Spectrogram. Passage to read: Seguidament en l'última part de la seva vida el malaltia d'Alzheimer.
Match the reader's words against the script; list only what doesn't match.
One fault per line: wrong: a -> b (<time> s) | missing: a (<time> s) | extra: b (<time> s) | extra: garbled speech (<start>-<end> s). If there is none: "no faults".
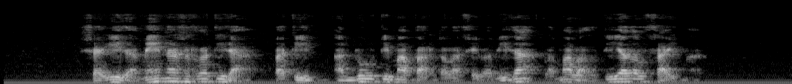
extra: es retirà patint (1.7 s)
wrong: el -> la (5.5 s)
